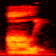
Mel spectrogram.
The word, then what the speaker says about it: Aller: It's spelled A-L-L-E-R, but I was told it's pronounced Ollie.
